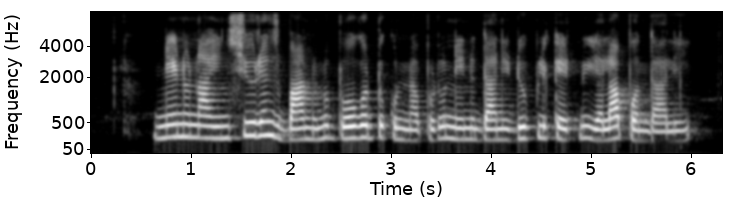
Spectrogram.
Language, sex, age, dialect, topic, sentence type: Telugu, female, 31-35, Southern, banking, question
